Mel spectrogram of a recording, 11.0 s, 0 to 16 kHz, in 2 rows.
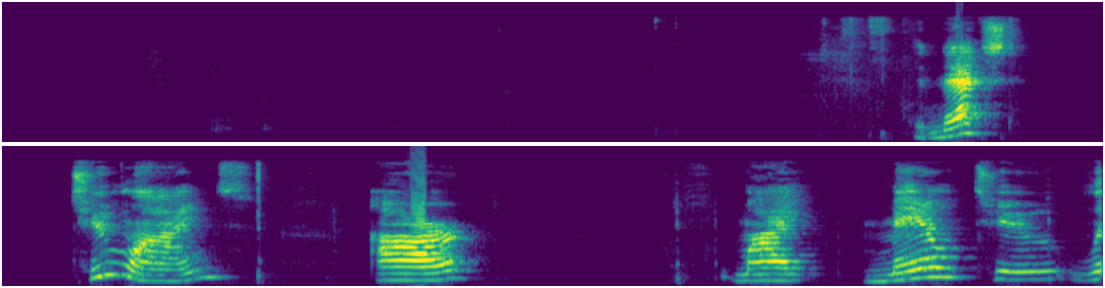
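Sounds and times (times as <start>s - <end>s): computer mouse clicks: 3.2s - 3.5s.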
